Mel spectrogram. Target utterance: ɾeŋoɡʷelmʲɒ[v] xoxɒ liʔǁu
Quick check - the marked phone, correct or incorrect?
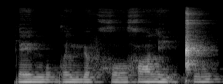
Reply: correct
